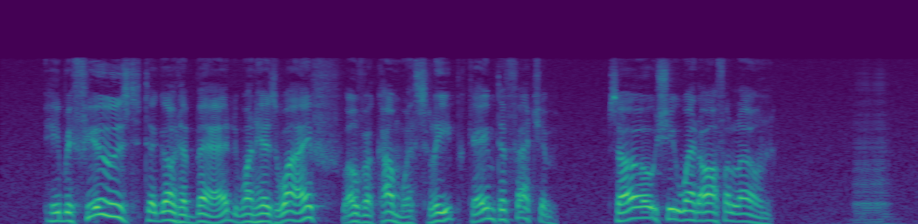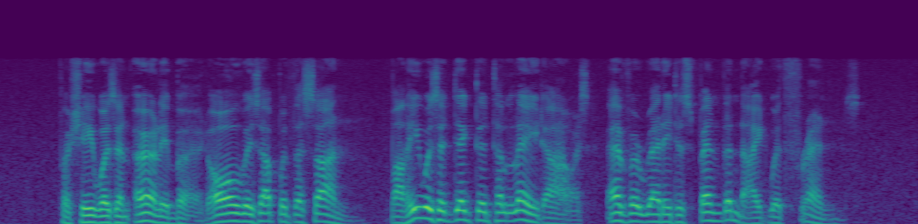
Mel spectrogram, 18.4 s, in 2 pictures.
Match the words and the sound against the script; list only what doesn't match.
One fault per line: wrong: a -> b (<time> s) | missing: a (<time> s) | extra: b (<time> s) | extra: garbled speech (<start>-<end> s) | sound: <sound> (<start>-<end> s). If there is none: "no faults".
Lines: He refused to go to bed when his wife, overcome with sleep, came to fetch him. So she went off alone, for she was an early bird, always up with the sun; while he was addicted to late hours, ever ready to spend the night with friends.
sound: squeak (8.0-9.6 s)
